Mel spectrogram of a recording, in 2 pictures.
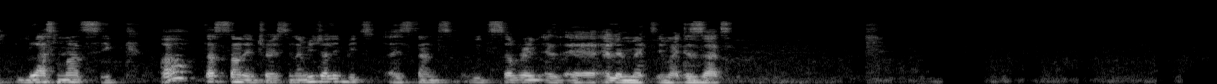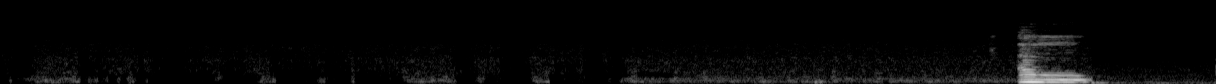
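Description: From 23.09 s to the end at 24.33 s, a wrong sample rate fault drops the speech to one third speed and about 19 semitones lower, slow and deep. The samples are clocked out unconverted, which fits 48 kHz material played at 16 kHz.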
